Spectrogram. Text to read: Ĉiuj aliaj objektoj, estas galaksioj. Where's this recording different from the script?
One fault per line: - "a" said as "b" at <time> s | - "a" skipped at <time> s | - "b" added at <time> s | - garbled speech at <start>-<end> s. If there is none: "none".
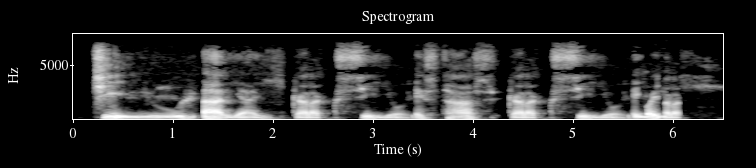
- "objektoj" said as "galaksioj" at 2.3 s
- garbled speech at 5.6-6.1 s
